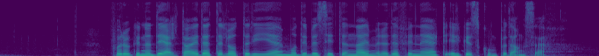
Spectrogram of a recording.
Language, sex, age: Norwegian, female, 49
